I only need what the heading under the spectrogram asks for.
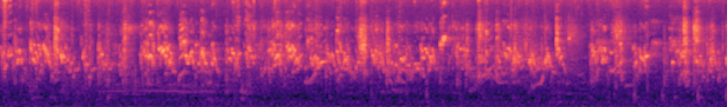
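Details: Pet budgerigar chatter: a continuous stream of buzzy warbles, squeaks and short chirps, densely packed and overlapping, with small rapid bursts of sound throughout and no pauses.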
